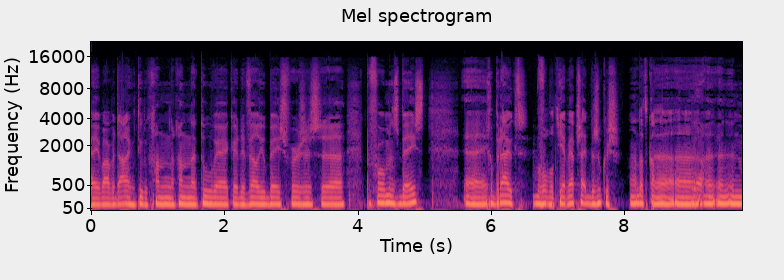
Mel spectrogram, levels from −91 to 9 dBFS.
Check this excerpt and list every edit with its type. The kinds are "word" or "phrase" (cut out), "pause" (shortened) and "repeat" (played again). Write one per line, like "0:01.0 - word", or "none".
0:05.9 - phrase
0:06.6 - word
0:07.1 - word
0:08.0 - pause
0:08.4 - word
